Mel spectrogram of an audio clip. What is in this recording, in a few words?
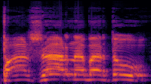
voice message fire on board, crew ships russian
